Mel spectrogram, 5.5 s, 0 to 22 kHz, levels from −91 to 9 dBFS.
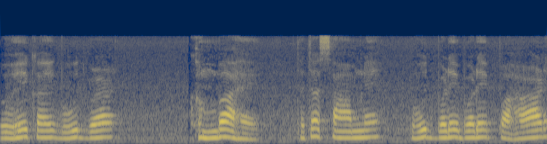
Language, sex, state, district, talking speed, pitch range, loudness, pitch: Hindi, male, Uttarakhand, Uttarkashi, 155 wpm, 170-200 Hz, -15 LUFS, 190 Hz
